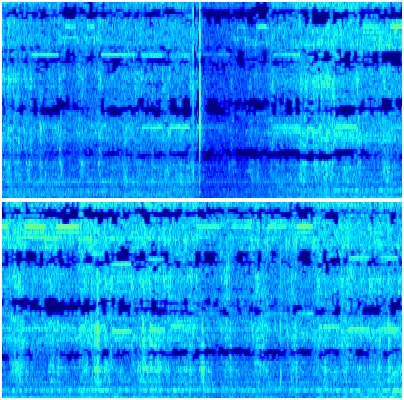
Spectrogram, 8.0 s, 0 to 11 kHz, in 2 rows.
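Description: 3D printer running with its printed extruder gearbox, giving a steady mechanical hum; the sound dips briefly about two seconds in, then carries on a little louder.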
